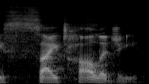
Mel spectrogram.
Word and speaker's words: cytology: Now, if it sounds like the letter S or S, Then it could be cytology. Cytology is spelled with the letter C.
